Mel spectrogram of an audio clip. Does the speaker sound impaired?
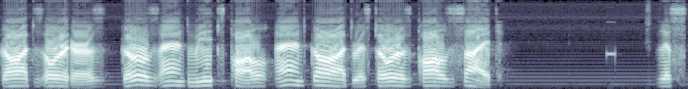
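Yes: athetoid cerebral palsy; couldn't express self first 6 years, family couldn't understand, speech therapist Judy, communication box.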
